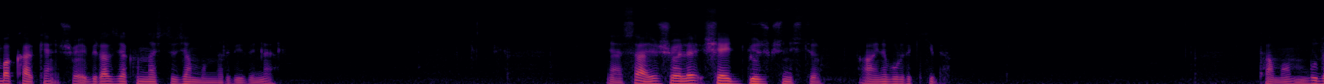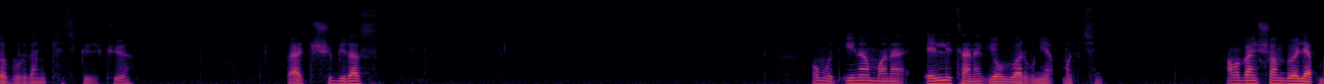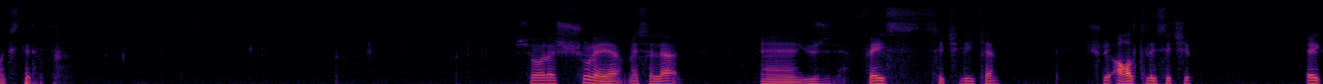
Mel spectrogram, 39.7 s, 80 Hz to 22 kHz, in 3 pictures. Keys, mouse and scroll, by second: 0.5-2.0 shift+scroll up 7, 2.0 shift+middle click, 2.5 g, 4.3 click, 4.4-4.8 scroll down 2, 4.6 Tab, 5.0 alt+z, 5.5 click, 5.8 middle click, 6.1 scroll down 1, 6.3 middle click, 6.8 scroll down 1, 7.4 scroll up 1, 7.8-11.5 shift+middle drag, 11.5-12.2 scroll down 2, 12.2 middle click, 12.4-12.7 scroll up 2, 12.7-16.3 middle drag, 16.3-17.4 drag, 17.4 KP_Decimal, 26.4-28.0 middle drag, 28.0 KP_Decimal, 28.5 middle click, 29.0 KP_Decimal, 29.9 middle click, 30.2-30.8 scroll up 2, 30.8 shift+middle click, 31.3 Tab, 33.2 alt+click, 33.6 3, 34.0 alt+click, 39.6 alt+e.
